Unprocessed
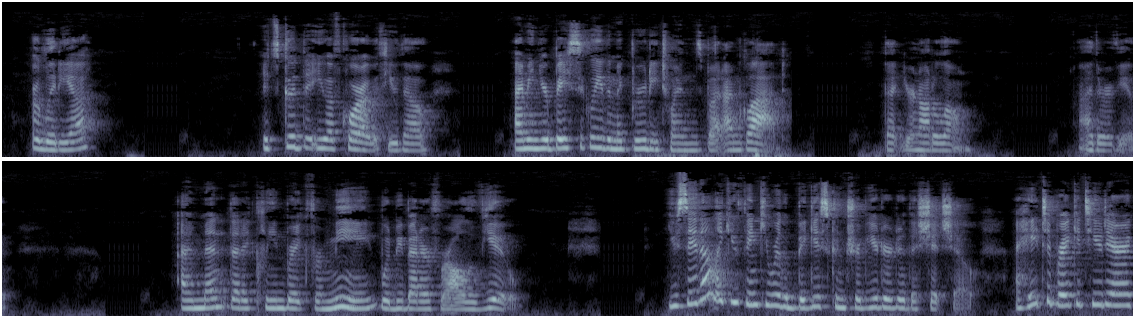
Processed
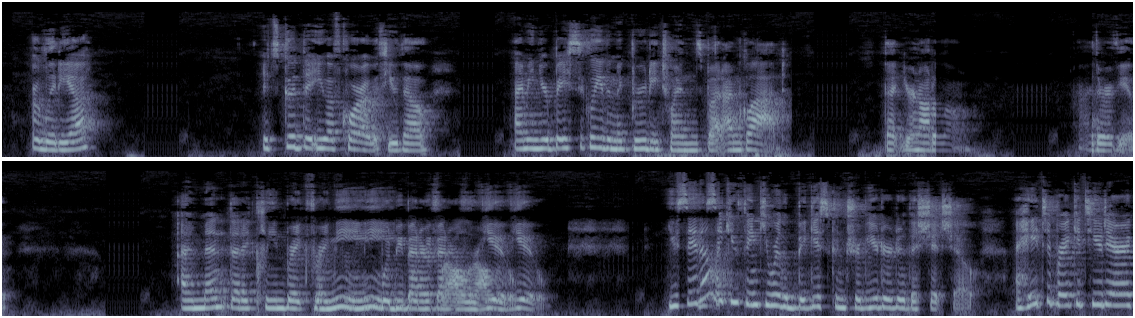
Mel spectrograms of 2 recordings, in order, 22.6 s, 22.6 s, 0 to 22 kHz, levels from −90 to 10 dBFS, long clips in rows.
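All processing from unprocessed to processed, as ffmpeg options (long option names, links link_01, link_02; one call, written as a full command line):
ffmpeg -i in.wav -filter_complex "[0:a]asettb=1/sr,asplit=3[link_01][link_02][link_03];[link_01]atrim=end=9.334[link_04];[link_02]atrim=start=9.33:end=10.9,asetpts=PTS-STARTPTS,afade=type=in:duration=0.004:curve=qsin,afade=type=out:start_time=1.566:duration=0.004:curve=qsin,highshelf=frequency=2700:width_type=q:width=3:gain=-7,bandreject=frequency=950:width=6.1,acompressor=threshold=-45dB:ratio=8:attack=3.2:release=140:knee=1:detection=peak[link_05];[link_03]atrim=start=10.896[link_06];[link_04][link_05]acrossfade=duration=0.004:curve1=hsin:curve2=qsin[link_07];[link_07][link_06]acrossfade=duration=0.004:curve1=qsin:curve2=hsin,asettb=1/sr,asplit=3[link_08][link_09][link_10];[link_08]atrim=end=14.144[link_11];[link_09]atrim=start=14.14:end=18.48,asetpts=PTS-STARTPTS,afade=type=in:duration=0.004:curve=qsin,afade=type=out:start_time=4.336:duration=0.004:curve=qsin,asuperstop=centerf=5300:order=4:qfactor=2.1,aecho=1:1:286:0.531,atrim=end_sample=191394[link_12];[link_10]atrim=start=18.476[link_13];[link_11][link_12]acrossfade=duration=0.004:curve1=hsin:curve2=qsin[link_14];[link_14][link_13]acrossfade=duration=0.004:curve1=qsin:curve2=hsin,acompressor=threshold=-25dB:ratio=6,alimiter=limit=-22.5dB:level=0:latency=1:release=15,volume=5.5dB" out.wav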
